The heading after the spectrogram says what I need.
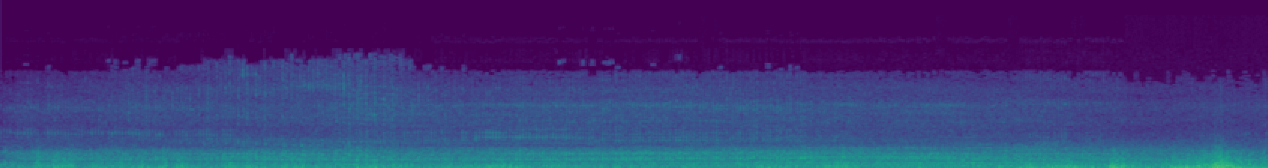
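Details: Yamaha NMAX scooter engine: coarse, uneven idle with harsh clattery knocking texture and no clean steady beat; rough running, owner attributes such roughness to degraded oil rather than worn parts, cause unconfirmed.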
